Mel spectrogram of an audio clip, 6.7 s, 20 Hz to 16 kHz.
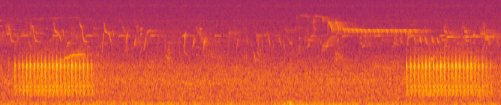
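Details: Two brisk drum rolls, each about a second, from a lesser spotted woodpecker striking a dead tree trunk in Grathem, Netherlands, 23 March 2026, 14:00. They are separated by roughly four seconds of high bird twittering and whistles.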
